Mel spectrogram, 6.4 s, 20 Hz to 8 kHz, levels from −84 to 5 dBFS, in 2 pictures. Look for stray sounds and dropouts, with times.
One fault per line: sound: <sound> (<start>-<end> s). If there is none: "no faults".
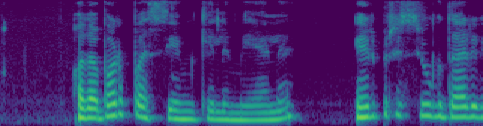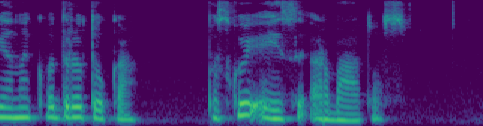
no faults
